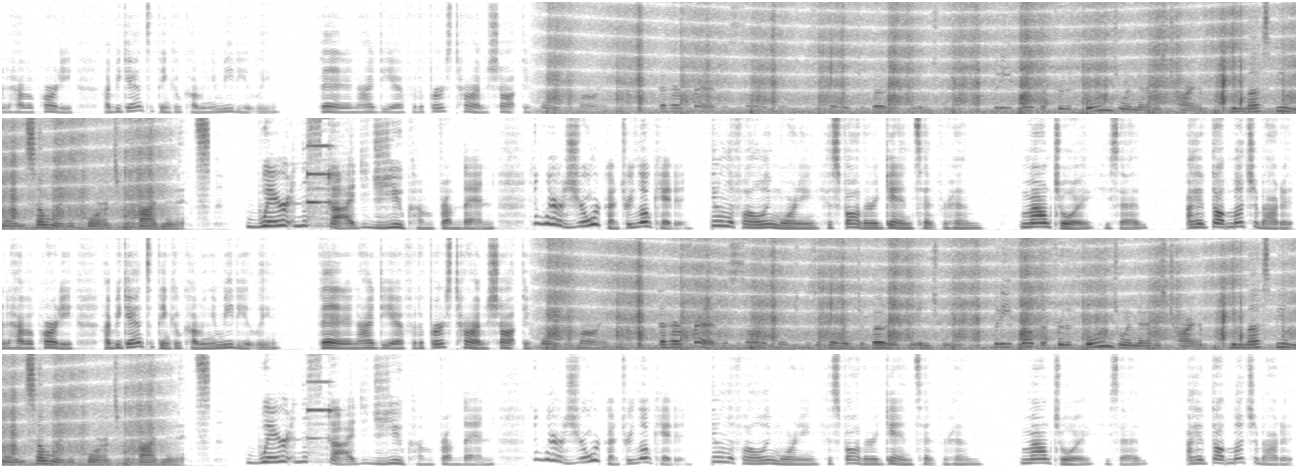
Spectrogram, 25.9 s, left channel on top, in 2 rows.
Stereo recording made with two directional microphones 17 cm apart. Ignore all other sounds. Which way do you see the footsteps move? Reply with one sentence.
You can hear the footsteps go from the right side to the left.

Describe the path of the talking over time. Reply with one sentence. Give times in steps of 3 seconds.
In this clip you hear the talking on the right from 0 s, in the centre from 12 s and on the left from 15 s.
